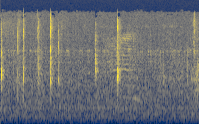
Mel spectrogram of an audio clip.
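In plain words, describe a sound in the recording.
A glue gun clicks.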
